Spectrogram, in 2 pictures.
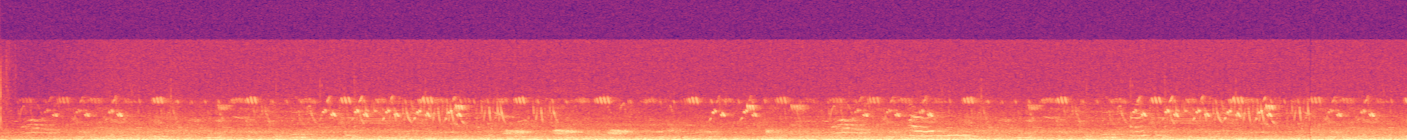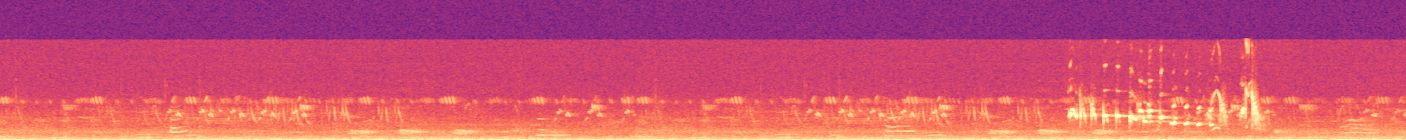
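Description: Quiet woodland ambience: scattered faint bird chirps over a steady high insect trill, with a louder burst of bird calls, several quick falling notes, near the end.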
